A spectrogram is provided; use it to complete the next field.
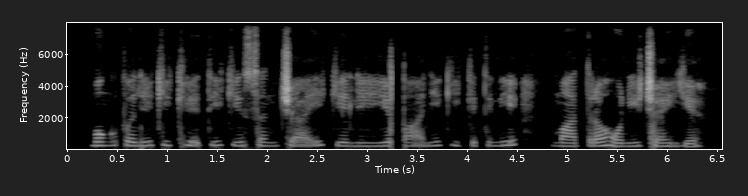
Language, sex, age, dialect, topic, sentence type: Hindi, female, 18-24, Marwari Dhudhari, agriculture, question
